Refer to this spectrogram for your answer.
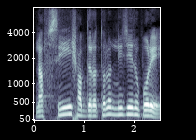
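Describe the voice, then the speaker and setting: A man teaching the correct pronunciation of a prayer, reciting words slowly and breaking them into syllables. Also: a little high, steady tone. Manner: slow, drawn-out recitation of Arabic words, repeated syllable by syllable; patient, instructive explanation. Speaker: religious teacher.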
